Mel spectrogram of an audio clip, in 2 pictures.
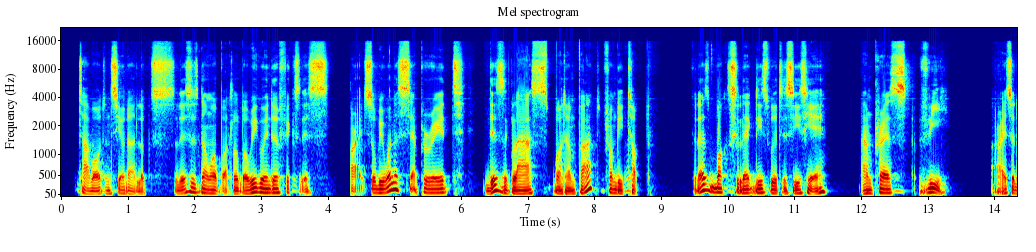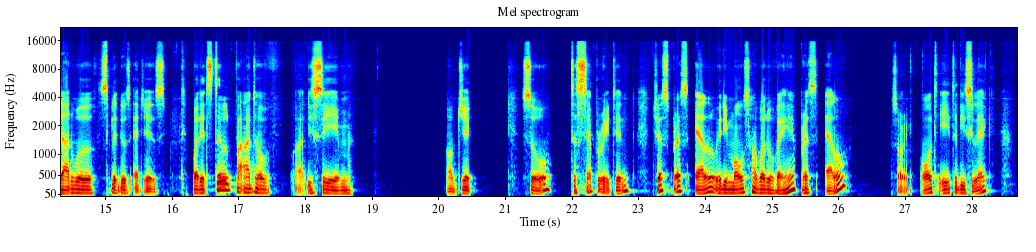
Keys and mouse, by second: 0.3 Tab, 0.9-2.0 drag, 3.3 KP_1, 3.7 Tab, 4.1 alt+z, 9.7 click, 10.0 click, 13.1 v, 16.3 Tab, 16.9-17.5 drag, 19.1 alt+z, 19.5-21.1 drag, 21.4 Tab, 25.7 l, 26.2 l, 27.3 alt+a, 28.2 click.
